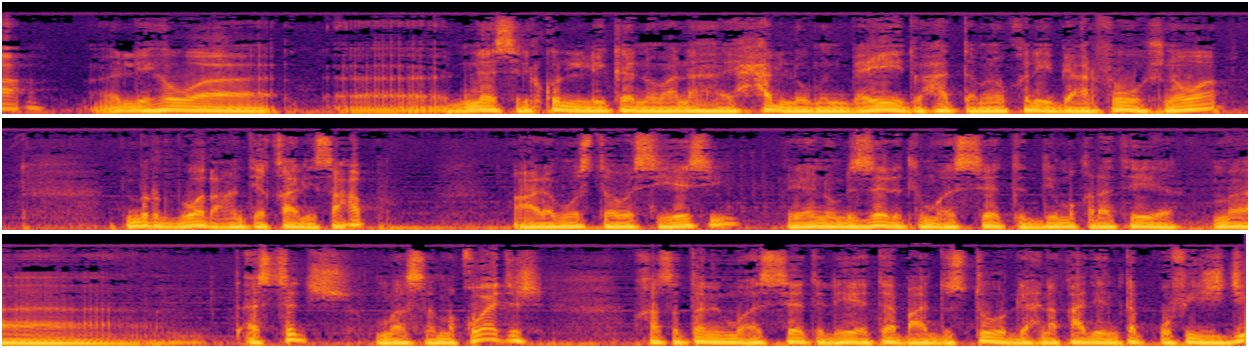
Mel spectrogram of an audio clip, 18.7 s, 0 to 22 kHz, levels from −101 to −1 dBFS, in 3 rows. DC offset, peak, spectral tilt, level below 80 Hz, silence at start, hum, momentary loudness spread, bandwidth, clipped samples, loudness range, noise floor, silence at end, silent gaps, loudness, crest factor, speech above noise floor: under 0.1%; -4 dBFS; -5.5 dB/octave; -22 dBFS; 0 s; none; 11 LU; 16 kHz; under 0.1%; 2 LU; -38 dBFS; 0 s; none; -19 LUFS; 12 dB; 21 dB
